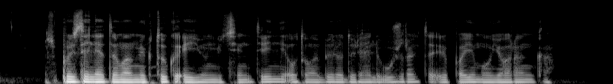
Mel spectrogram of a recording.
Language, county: Lithuanian, Tauragė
